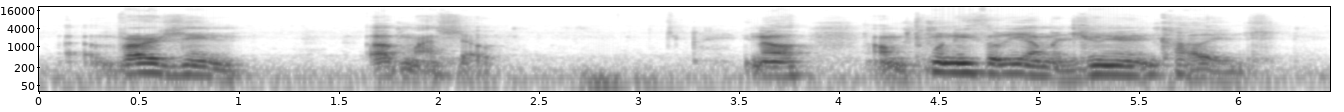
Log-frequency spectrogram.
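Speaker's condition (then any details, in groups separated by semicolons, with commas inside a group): Cerebral palsy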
